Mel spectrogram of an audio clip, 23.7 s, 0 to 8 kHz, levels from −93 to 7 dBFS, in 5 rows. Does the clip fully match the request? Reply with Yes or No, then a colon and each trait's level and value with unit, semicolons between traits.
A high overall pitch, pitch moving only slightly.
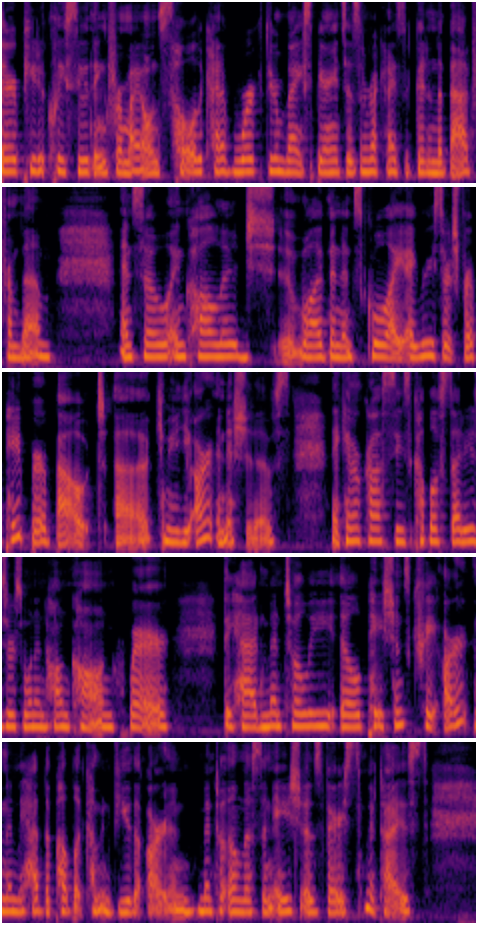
Yes: high, 205 Hz; narrow, 1.3 semitones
